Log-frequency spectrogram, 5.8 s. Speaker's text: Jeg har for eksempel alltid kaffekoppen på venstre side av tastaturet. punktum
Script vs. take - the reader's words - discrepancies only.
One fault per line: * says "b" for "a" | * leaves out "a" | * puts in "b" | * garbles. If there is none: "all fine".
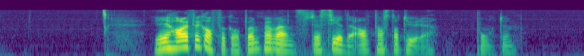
* leaves out "eksempel alltid"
